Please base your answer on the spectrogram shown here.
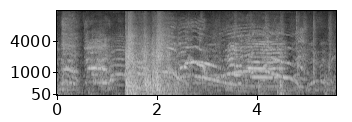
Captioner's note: body thudding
